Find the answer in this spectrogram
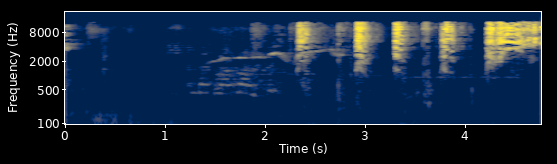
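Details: Oriental magpie-robin singing a harsh song mimicking long-tailed shrike; a few faint low thumps, then a rising whistled glide, then loud raspy, scratchy bursts repeated about every half second.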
